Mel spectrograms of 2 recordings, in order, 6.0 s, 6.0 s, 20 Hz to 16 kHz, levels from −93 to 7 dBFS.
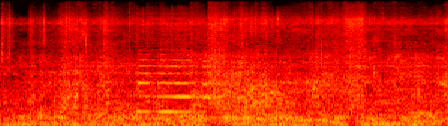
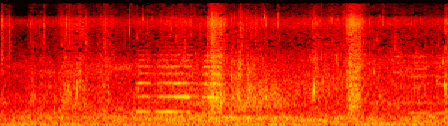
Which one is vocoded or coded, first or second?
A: first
